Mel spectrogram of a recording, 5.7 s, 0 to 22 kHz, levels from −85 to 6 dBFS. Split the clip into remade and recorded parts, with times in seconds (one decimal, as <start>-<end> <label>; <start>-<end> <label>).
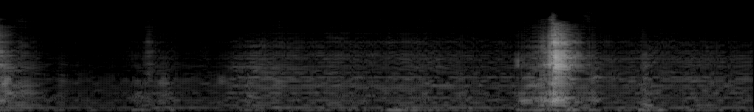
0.0-5.7 remade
